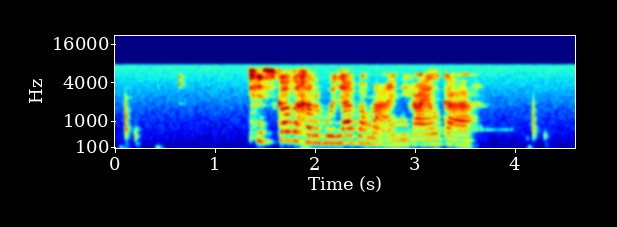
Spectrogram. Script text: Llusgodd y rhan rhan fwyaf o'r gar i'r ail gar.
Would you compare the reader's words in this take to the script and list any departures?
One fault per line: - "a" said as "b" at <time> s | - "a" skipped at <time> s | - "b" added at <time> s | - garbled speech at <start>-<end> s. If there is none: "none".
- "rhan" skipped at 2.0 s
- "gar" said as "maen" at 2.6 s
